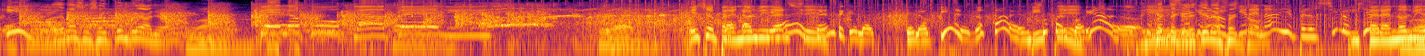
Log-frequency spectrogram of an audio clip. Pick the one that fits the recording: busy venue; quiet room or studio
busy venue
